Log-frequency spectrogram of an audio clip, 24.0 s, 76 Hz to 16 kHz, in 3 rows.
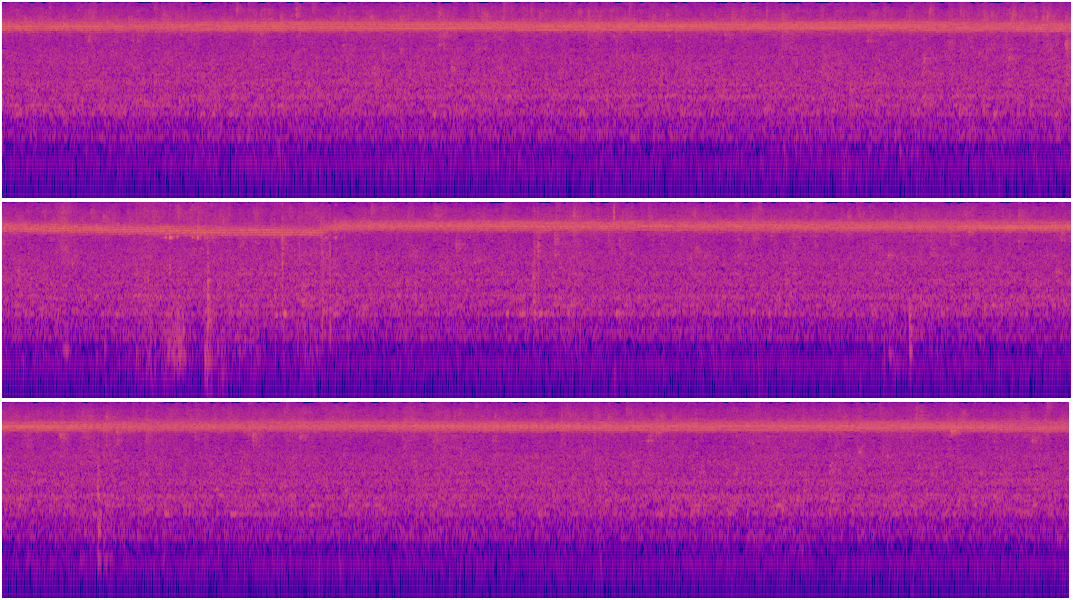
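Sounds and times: faint hiss: 0.0s - 24.0s
soft knocks of camera: 8.5s - 10.6s.

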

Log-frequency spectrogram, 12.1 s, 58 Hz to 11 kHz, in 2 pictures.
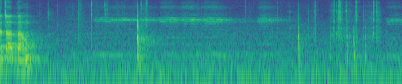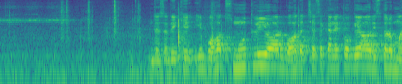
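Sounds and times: small metal clicks and taps: 4.3s - 5.8s.

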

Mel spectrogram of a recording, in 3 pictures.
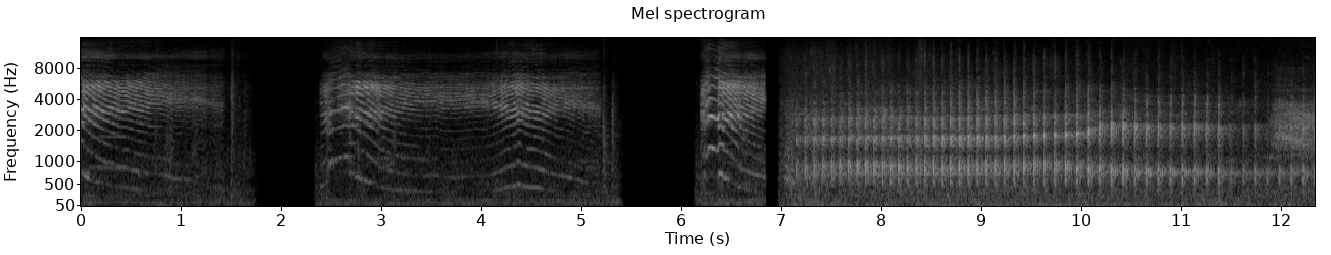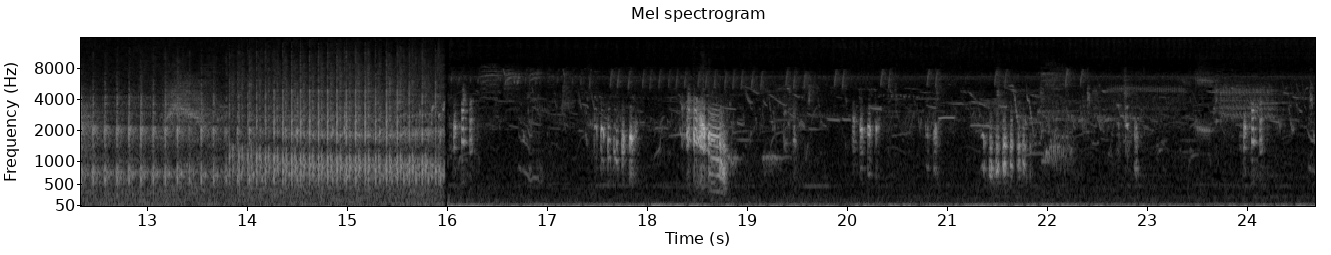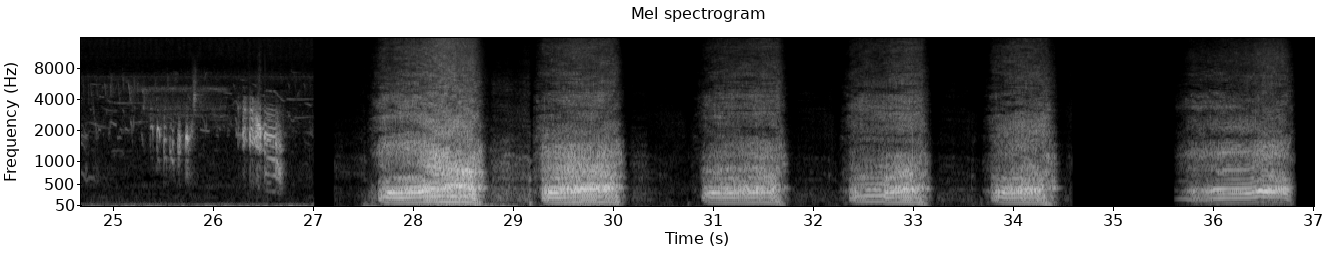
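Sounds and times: bear roaring: 7.0s - 16.0s, 27.5s - 30.2s, 30.9s - 34.5s, 35.6s - 36.8s
harsh buzzing: 7.0s - 16.0s
raccoons chittering: 7.0s - 16.2s.

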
